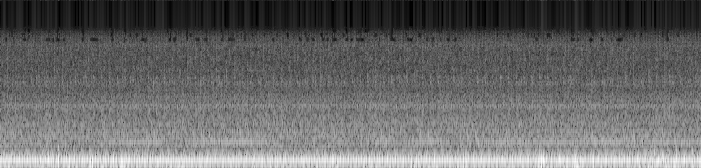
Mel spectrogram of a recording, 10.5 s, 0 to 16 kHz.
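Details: Komatsu PC10-3 mini excavator (SN 6097), small diesel at low idle: a low, steady, even beat with no knocks or misses. It starts well and has had no problems: normal idle.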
